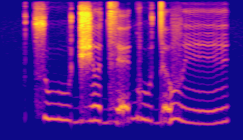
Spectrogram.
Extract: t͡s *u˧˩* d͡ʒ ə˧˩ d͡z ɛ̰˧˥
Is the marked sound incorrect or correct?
incorrect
